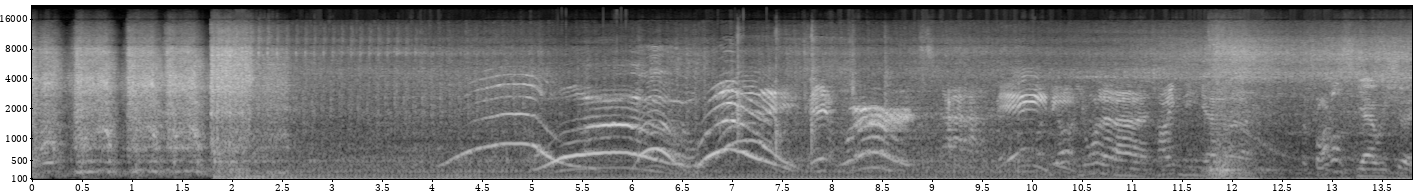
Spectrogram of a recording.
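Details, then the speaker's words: BMW HP2 1200 cc boxer motorcycle, first start after over a year of repairs; catches and settles to a steady low idle, throttle blips rising and falling cleanly, even running with no knocks: normal running after first start. "how's it run for over a year yeah I'm bad not bad at all"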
